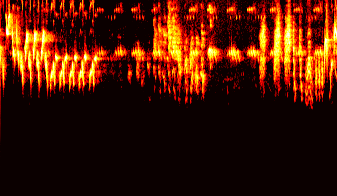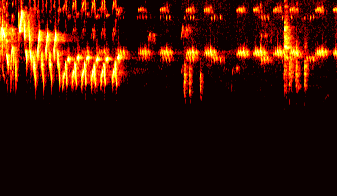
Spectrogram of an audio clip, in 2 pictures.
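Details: Repeated bubbly songs from a house wren: fast trilled openings falling into jumbled, rattling notes, several phrases in ten seconds, with a steady high pulsed chirp in the background.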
